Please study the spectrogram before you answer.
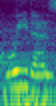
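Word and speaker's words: Gouda: bit I'm surprised uh gaidas or guidas as some people pronounce it hasn't gotten looted a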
